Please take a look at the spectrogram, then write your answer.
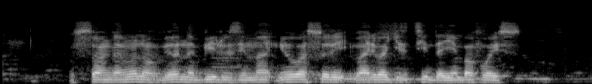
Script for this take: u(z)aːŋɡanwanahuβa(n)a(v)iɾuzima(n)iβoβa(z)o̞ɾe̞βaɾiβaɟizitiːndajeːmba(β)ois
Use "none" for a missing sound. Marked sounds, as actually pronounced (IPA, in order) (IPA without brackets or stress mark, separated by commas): s, n, b, n, s, v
